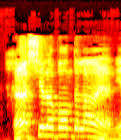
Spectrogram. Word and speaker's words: Ursula von der Leyen: The leader of the EU, Miss, I may mispronounce her name, Miss van der Leer. – Ursula von der Leyen, yes.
